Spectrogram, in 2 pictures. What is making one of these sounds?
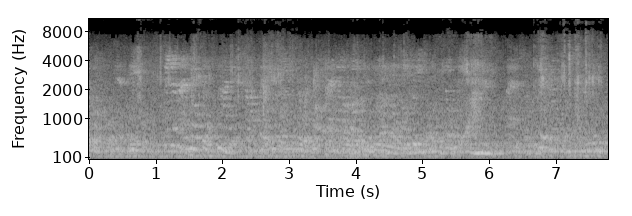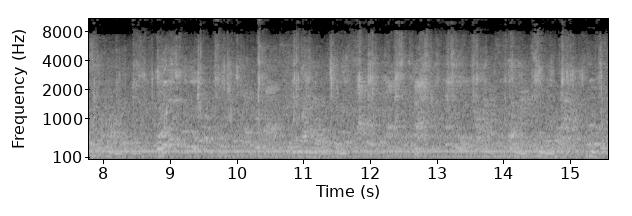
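A spoon clinks against a paper cup.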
